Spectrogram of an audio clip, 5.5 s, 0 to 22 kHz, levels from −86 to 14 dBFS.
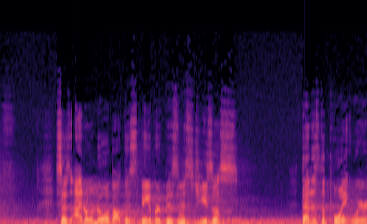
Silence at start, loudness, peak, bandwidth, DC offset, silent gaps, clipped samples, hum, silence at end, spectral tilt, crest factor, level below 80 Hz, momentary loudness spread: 0 s; -14 LUFS; 0 dBFS; 12.5 kHz; under 0.1%; none; under 0.1%; none; 0 s; -4.5 dB/octave; 16 dB; -48 dBFS; 16 LU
